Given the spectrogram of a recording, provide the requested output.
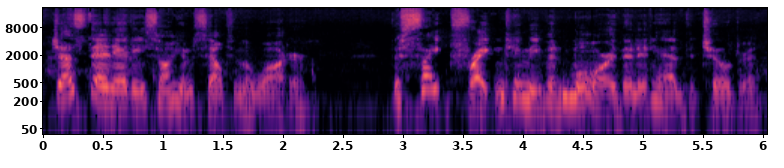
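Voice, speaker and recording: A woman's voice: on the low side, big pitch swings, moderate pace, a little hiss or hum, poor audio. A woman narrating a children's storybook expressively, with a dramatic read-aloud delivery. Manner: dramatic, asks the listener questions. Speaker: storybook reader.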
